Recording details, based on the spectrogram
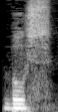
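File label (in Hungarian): "busz", Hungarian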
